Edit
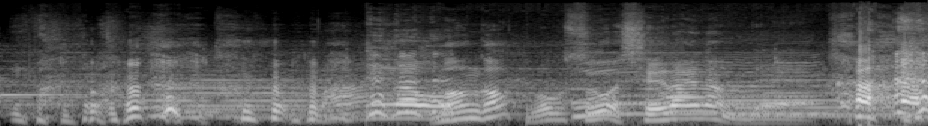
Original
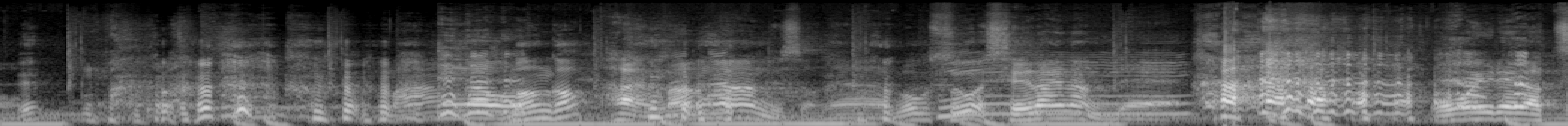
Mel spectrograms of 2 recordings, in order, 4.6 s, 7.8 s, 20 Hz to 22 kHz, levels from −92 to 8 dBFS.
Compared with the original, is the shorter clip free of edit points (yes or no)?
no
